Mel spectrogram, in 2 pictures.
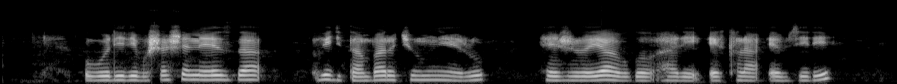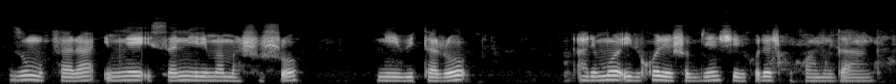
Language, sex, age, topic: Kinyarwanda, female, 25-35, health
